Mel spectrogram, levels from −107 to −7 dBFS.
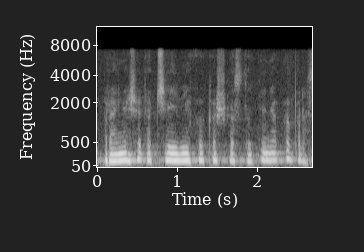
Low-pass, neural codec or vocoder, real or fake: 7.2 kHz; none; real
